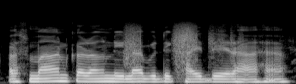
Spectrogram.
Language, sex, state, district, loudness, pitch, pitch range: Hindi, male, Bihar, Patna, -13 LUFS, 130 Hz, 125-135 Hz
